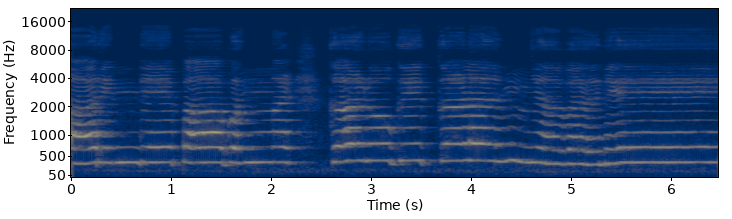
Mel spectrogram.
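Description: A girl singing a Malayalam Christmas carol solo and unaccompanied, in long held notes with short breaths about two and a half and three and a half seconds in.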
